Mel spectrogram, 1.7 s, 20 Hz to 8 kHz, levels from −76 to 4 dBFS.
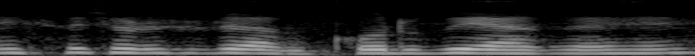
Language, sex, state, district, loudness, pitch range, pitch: Hindi, female, Bihar, Araria, -29 LUFS, 185-210 Hz, 195 Hz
